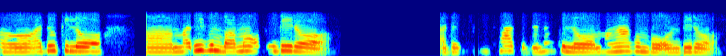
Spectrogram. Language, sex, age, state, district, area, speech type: Manipuri, female, 60+, Manipur, Kangpokpi, urban, conversation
